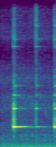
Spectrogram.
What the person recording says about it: it sounds like glass, but it's not. It's ceramic.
